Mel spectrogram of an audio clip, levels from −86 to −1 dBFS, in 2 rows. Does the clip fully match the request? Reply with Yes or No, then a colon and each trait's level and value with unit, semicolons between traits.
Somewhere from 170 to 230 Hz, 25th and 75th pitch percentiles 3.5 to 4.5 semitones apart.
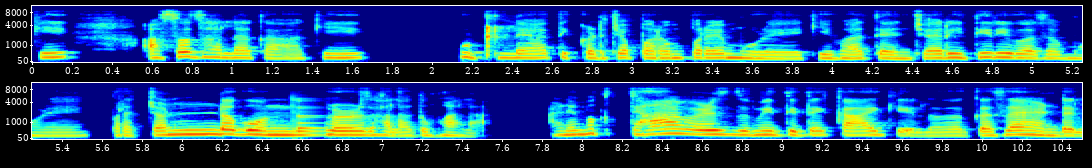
No: high, 190 Hz; average, 2.8 semitones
